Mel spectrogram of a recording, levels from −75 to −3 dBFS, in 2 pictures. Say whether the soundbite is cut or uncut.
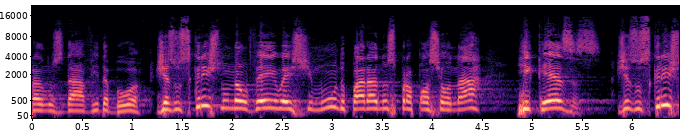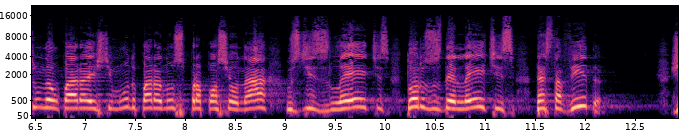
cut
